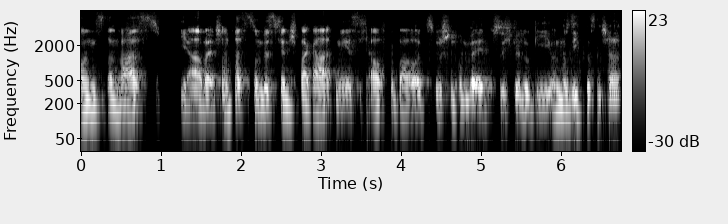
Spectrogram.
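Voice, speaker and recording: Moderate-paced speech from a man with a very deep, low pitch and fairly even intonation. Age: 20s. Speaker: master's graduate in musicology. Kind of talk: interview.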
